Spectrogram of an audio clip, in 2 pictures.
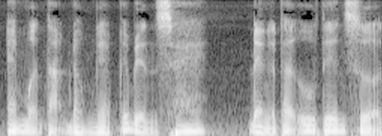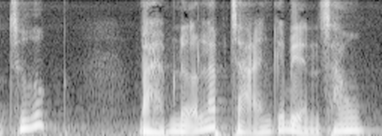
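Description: A man's voice: lowish voice, sing-song, fast talker, mellow. A man voicing a worried, caring young woman colleague in a spoken ghost story. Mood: teasing.

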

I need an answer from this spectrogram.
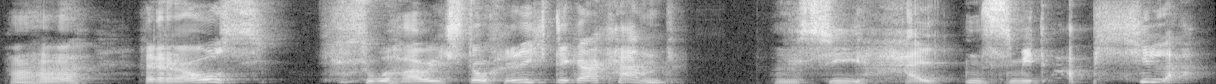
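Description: A flustered, timid schoolteacher, as a man puts him on, stammers and stumbles over his words. The voice sits high above the reader's own and swings about nervously, pitched up in alarm. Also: very animated, slow, exaggerated voice. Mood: agitated. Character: agitated timid male schoolteacher.

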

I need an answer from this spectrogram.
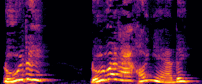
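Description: A woman's voice: big pitch swings, a little slow, heavily acted. A woman shrieking as a possessed, raging husband. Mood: furious. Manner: shrill yelling. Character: possessed husband, screaming and hostile.

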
